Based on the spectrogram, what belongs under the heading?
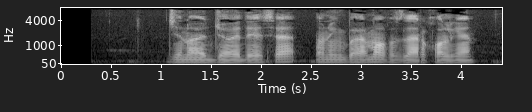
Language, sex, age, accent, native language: Uzbek, male, 18-24, Surxondaryo, Uzbek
